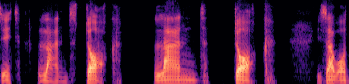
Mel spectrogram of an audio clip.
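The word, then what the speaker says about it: Llandough: the highest peak around and its name is lando right it's about but really we pronounce it land dock land dock is that what this place was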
